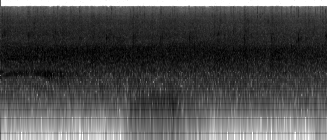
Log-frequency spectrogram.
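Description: Steady audience applause at the Sydney Writers Festival, a dense wash of many hands clapping at an even, sustained level with no voices standing out.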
